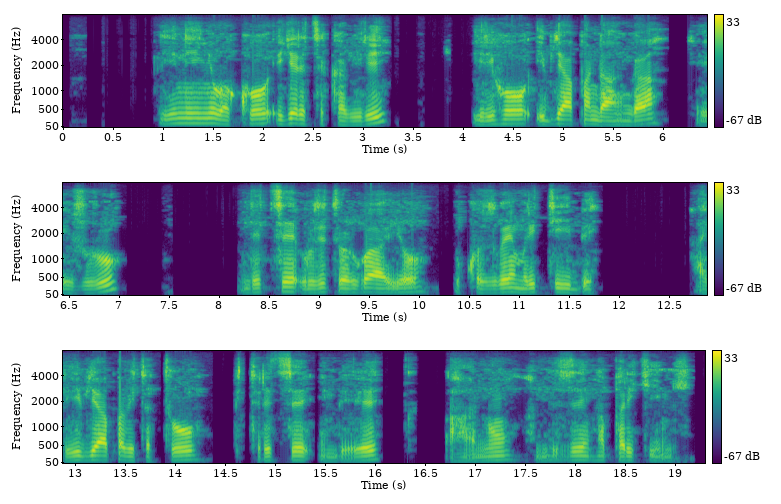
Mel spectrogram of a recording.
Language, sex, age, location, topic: Kinyarwanda, male, 36-49, Kigali, health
